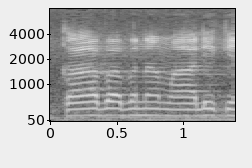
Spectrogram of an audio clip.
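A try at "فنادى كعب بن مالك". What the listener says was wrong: فنادا چھوڑ رہے ہیں لفظ آپ خیال کیا کریں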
